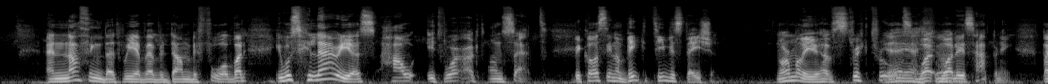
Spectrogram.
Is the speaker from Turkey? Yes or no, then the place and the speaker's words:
yes; Turkey; And it's about my home country, Turkey.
